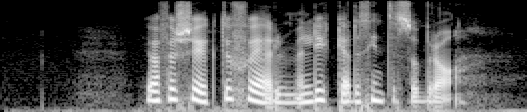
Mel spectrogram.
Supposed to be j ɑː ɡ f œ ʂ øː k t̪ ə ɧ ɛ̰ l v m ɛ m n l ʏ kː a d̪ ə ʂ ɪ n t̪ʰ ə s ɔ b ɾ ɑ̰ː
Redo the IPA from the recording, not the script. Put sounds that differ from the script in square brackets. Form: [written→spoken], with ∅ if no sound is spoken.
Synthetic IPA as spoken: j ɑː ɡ f œ ʂ øː k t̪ ə ɧ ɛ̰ l v m ɛ [m→∅] n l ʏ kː a d̪ ə [ʂ→s] ɪ n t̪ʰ ə s ɔ b ɾ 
